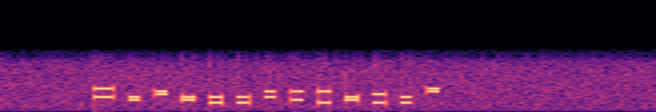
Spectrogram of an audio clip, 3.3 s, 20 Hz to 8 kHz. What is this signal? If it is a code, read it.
Multi-frequency trunk signalling (R1, as on North American trunks), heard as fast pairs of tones, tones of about 70 ms, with hum. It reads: KP 30322987342 ST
